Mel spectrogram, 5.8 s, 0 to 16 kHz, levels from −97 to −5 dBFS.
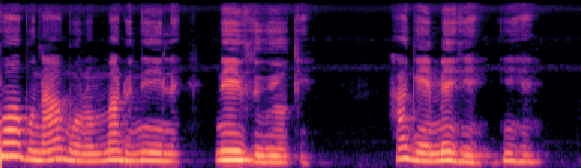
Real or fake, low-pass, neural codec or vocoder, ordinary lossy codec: real; 14.4 kHz; none; none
